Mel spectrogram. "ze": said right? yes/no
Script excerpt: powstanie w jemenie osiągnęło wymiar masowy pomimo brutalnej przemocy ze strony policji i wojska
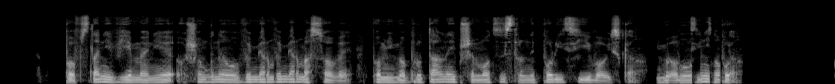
no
